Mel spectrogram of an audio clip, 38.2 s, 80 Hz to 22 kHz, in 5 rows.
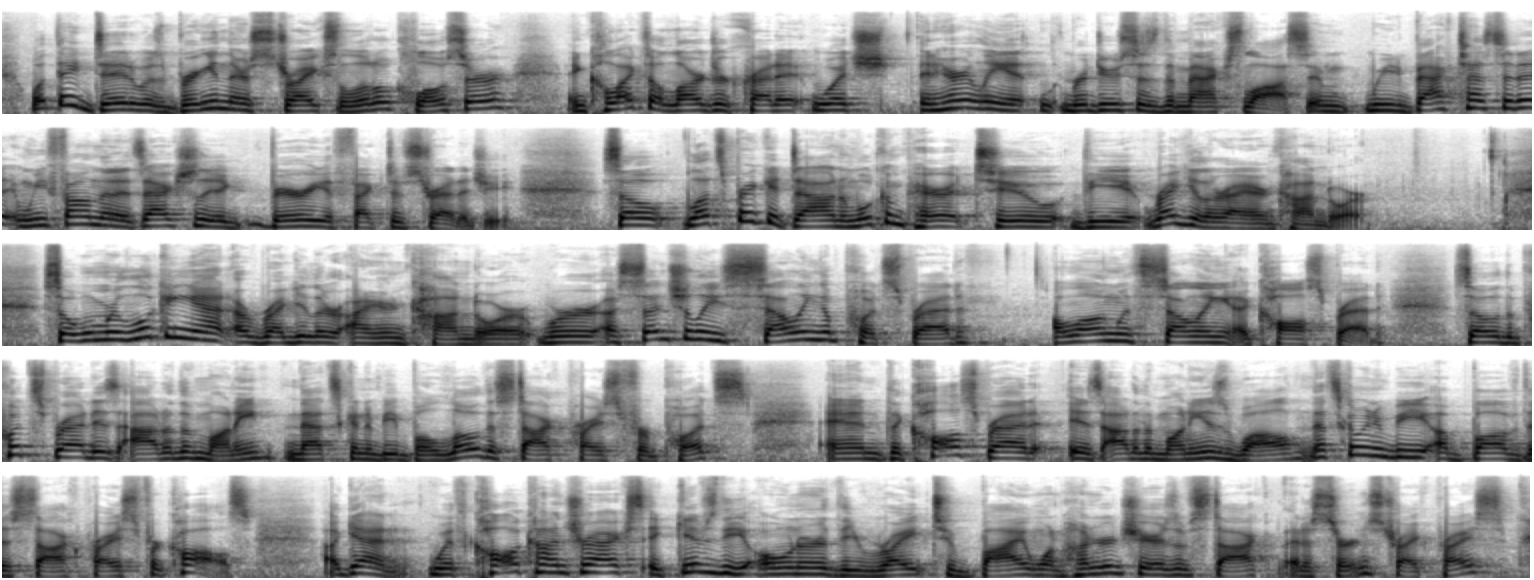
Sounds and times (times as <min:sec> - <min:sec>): Speech: 0:00.1 - 0:14.6, 0:15.5 - 0:38.2.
